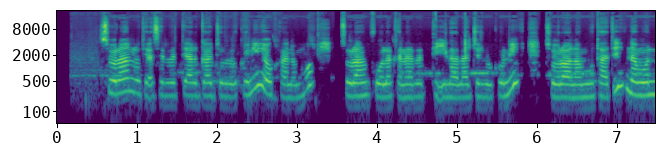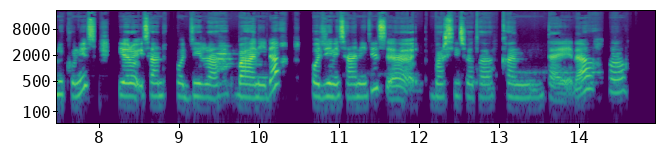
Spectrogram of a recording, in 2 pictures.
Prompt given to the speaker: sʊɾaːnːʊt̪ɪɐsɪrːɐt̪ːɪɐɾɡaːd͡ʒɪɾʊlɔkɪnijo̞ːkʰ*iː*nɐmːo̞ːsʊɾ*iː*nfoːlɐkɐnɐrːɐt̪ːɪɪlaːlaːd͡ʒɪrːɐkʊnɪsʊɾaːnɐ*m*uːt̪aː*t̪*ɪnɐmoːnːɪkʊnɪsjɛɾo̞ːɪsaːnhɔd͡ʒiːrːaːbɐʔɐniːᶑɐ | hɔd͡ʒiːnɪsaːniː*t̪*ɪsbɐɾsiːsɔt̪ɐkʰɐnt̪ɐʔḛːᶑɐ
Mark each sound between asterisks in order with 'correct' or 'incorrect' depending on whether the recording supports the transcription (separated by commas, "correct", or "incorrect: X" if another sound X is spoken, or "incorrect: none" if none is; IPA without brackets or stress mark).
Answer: incorrect: aː, incorrect: aː, correct, correct, correct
